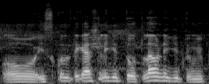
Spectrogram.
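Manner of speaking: ordinary talk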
